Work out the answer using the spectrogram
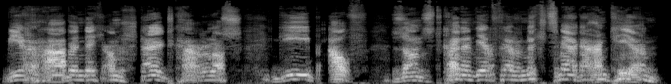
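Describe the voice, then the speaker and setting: A man voicing a bossy parrot who booms police-style warnings through a megaphone in a children's audio story. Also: takes it slowly, gravelly, sharp tone, far from the mic, exaggerated voice. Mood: commanding. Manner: booming police-style announcement.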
